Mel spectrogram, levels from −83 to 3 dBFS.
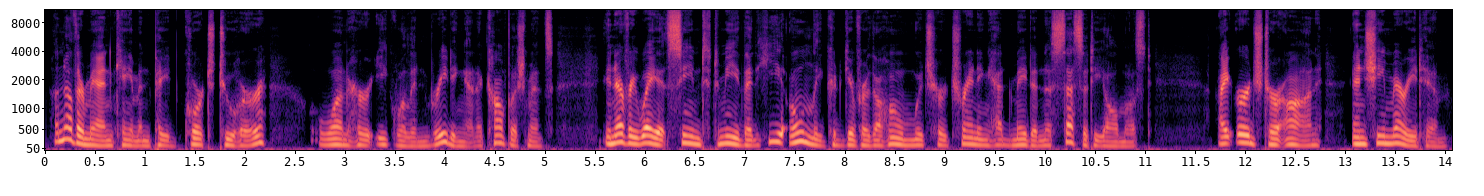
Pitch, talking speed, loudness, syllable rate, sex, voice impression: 135 Hz, 190 wpm, -19 LUFS, 5.4 syllables/s, male, masculine, slightly old, slightly raspy, slightly refreshing, sincere, kind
